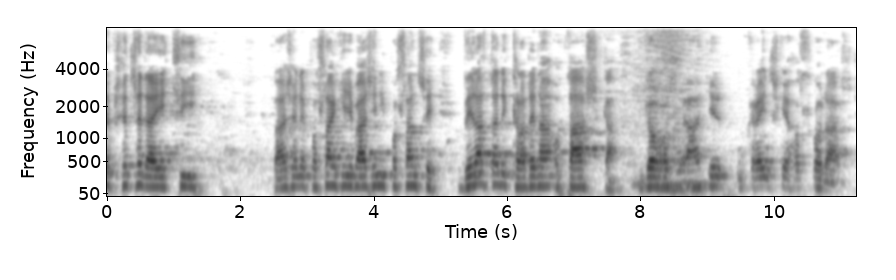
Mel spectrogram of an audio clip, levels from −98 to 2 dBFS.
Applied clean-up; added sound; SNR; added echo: classical method WPE with log-MMSE.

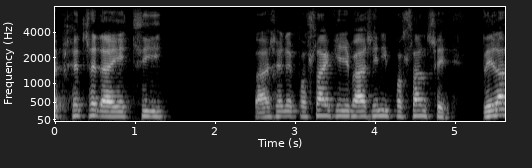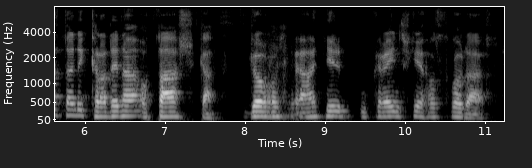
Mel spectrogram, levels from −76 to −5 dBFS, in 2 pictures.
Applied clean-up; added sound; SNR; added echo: neural mask model DeepFilterNet 3.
